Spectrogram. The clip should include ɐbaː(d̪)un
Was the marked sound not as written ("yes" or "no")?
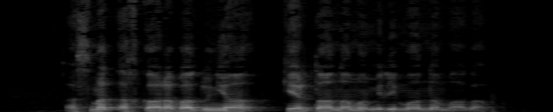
no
